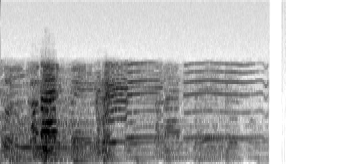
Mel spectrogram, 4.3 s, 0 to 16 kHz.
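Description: The ending of a 1950s vocal-group R&B record: the band fades down and closes on a last held note that stops about three and a half seconds in, then silence.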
